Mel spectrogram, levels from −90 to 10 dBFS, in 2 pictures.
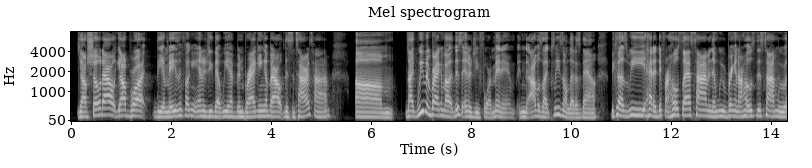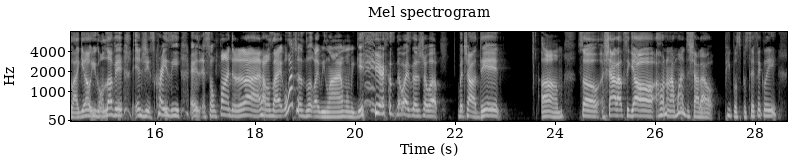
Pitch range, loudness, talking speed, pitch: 160-195 Hz, -18 LUFS, 235 wpm, 175 Hz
